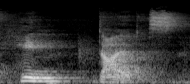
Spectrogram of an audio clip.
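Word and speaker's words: hendiadys: have stated that this is an example of hin diodus and that is spelled h-e-n-d-i-a-d and it's from the greek one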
